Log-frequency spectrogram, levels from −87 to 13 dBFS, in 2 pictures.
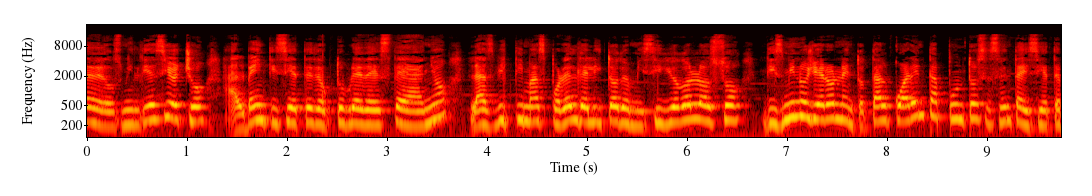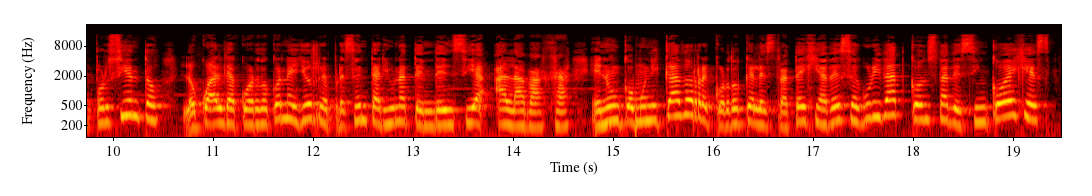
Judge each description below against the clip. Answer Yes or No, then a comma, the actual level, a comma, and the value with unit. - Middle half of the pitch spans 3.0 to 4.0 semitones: Yes, average, 3.4 semitones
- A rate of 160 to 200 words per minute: No, average, 140 wpm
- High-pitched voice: Yes, high, 240 Hz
